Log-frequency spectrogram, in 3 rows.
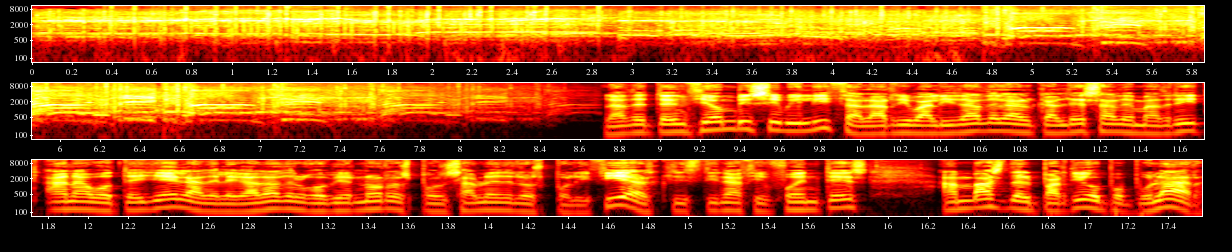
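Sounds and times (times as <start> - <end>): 
colleagues applauding: 0.0 - 8.7
speech: 8.7 - 17.5.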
